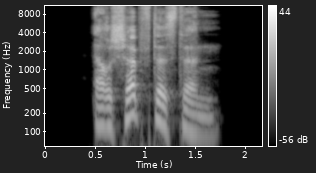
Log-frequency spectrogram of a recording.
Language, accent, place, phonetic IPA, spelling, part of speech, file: German, Germany, Berlin, [ɛɐ̯ˈʃœp͡ftəstn̩], erschöpftesten, adjective, De-erschöpftesten.ogg
- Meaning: 1. superlative degree of erschöpft 2. inflection of erschöpft: strong genitive masculine/neuter singular superlative degree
